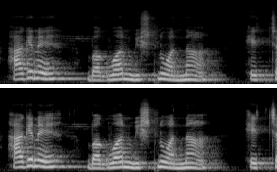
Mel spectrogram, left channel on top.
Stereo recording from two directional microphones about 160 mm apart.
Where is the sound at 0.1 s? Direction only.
15° right (ahead or behind).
